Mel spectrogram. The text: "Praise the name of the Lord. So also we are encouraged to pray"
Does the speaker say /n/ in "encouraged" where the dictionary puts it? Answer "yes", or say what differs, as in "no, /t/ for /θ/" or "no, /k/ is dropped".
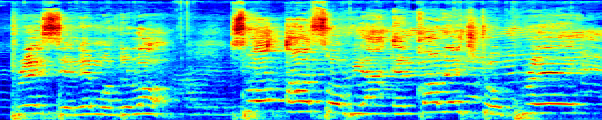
no, /n/ is dropped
